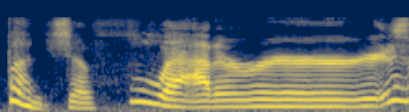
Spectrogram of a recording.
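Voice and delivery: slow, bashful scoff; embarrassed mock scoff. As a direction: brush off the praise slowly. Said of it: "Diona is the best".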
